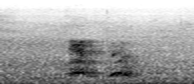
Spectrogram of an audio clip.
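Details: Dog inside an apartment building heard by neighbours: two muffled barks in quick succession, soft and indistinct over a steady low indoor hum.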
